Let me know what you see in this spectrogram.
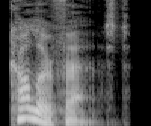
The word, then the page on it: colorfast: British English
